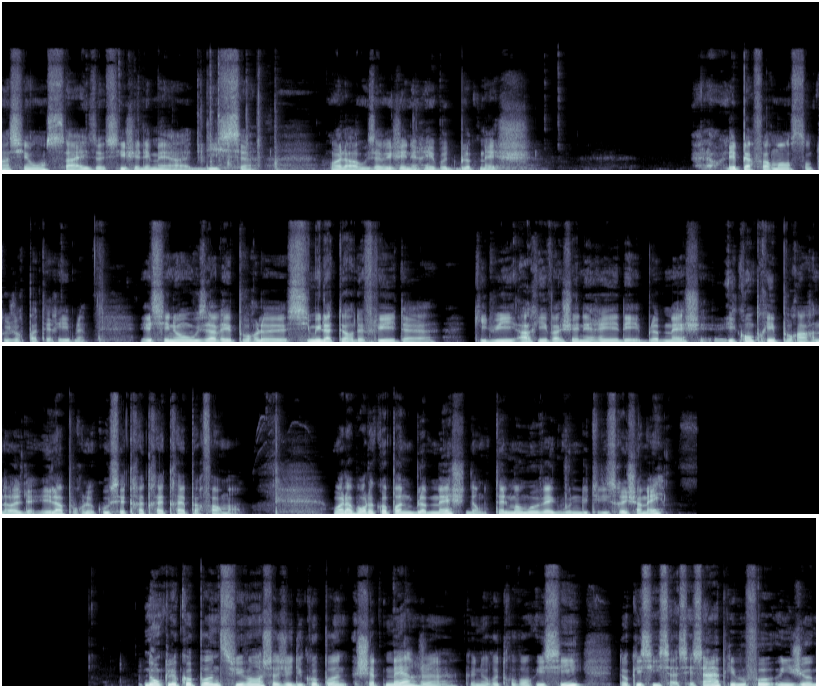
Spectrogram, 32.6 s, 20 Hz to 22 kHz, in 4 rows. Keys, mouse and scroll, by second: 0.8 click, 1.9 ctrl+n, 5.3 click, 8.4 click, 22.9 click, 26.4 click, 27.0 click, 28.2 click, 31.1 click, 31.8 click.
